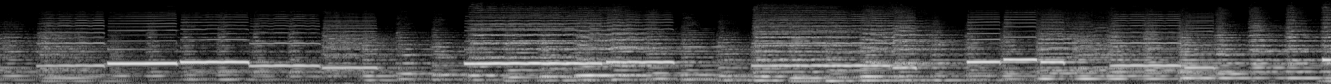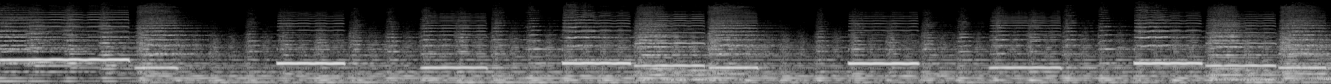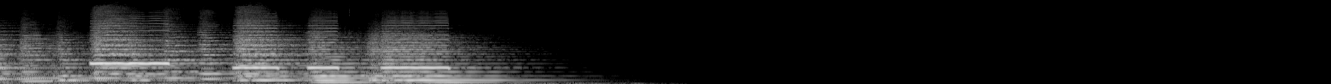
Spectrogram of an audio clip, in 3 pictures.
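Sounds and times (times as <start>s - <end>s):
slow recorder music: 0.0s - 26.9s, 27.5s - 32.5s.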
